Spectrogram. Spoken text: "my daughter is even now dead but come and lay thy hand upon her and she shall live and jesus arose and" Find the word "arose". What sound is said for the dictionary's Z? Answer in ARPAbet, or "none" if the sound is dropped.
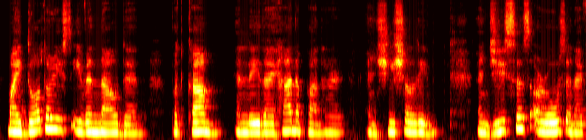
S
